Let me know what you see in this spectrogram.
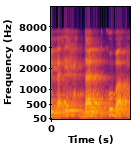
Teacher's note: ہا وسط حلق سے ادا کریں گے، اس پہ ہمس بھی ہوگا، یعنی سانس جاری رکھیں گے اس کے پڑھتے ہوئے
